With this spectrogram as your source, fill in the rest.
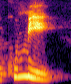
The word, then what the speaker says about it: comi: Because eu como is the present, I eat, and then in the past, eu comi. And you stress the last syllable. You say comi.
